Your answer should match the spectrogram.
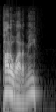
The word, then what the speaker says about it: Pottawatomie: Lately, so I will correct your pronunciation in as far as American marketing has suggested. It's Pottawatomie.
